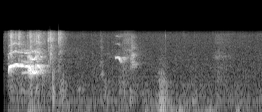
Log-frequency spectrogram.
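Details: Pug indoors, described as noisy, lets out a loud, wavering high whine lasting about a second, followed by softer snuffles, short breathy whimpers and a low clatter.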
